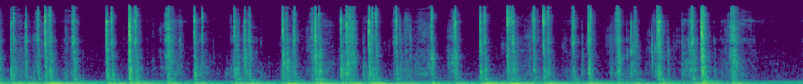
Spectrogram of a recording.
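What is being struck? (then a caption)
Plastic membrane computer keyboard. Fingertips type steadily on the main keys and number pad of a solid, full-size plastic membrane computer keyboard with a colour-changing backlight. Each keystroke makes a short, bright, dry click that dies away almost at once, and a steady low hum runs underneath throughout.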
